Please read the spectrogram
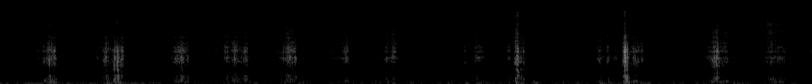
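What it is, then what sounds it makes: Pressed powder eyeshadow being scraped apart. A thin metal-tipped tool scratches and crumbles one glittery brown pan of solid pressed powder in a large flat eyeshadow palette with round pans. Quiet, dry crunching scrapes come in short, bright bursts separated by near-silent pauses, as the pan breaks down into loose powder.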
